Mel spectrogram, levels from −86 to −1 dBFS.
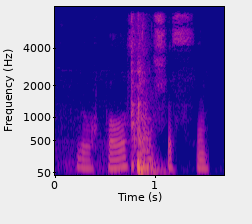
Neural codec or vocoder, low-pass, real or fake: none; 7.2 kHz; real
